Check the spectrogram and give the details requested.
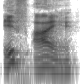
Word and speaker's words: ifeye: We have If I um which I think is actually how you pronounce the name looking at Hungle. If I Yeah, like I E.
